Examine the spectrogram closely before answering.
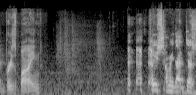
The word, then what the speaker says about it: Brisbane: American thing and say Brisbane please tell me that does not actually happen brisban Americans a lot of a lot of Americans say Brisbane it's Brisbane yeah uh he told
